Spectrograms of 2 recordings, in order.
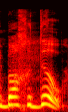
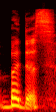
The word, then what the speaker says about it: Bordeaux: Et Bordeaux, pas Bodos.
